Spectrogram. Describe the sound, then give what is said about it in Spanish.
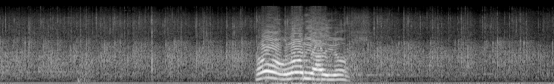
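Steady, dense applause from an audience for the Holy Spirit fills the whole stretch, while a single voice rises over it midway with a loud, sung-out exclamation lasting about a second. “Alguien le puede dar un aplauso al Espíritu Santo.”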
